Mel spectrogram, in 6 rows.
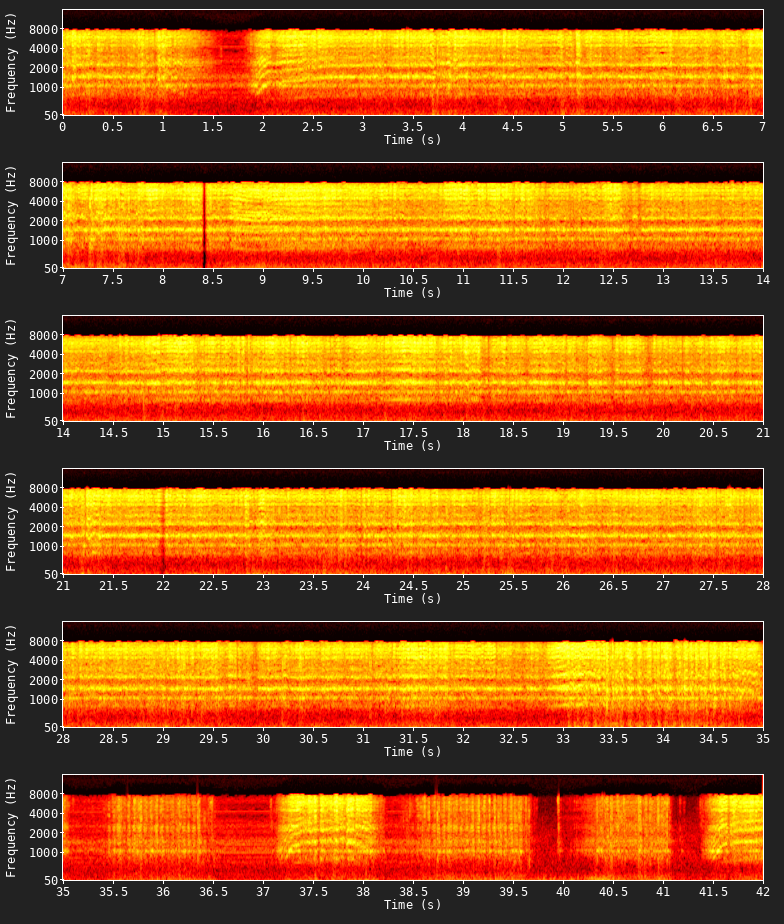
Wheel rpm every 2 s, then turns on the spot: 140, 150, 200, 190, 190, 200, 190, 200, 200, 200, 190, 200, 200, 200, 200, 200, 200, 110, 50, 50, 40.
36-40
